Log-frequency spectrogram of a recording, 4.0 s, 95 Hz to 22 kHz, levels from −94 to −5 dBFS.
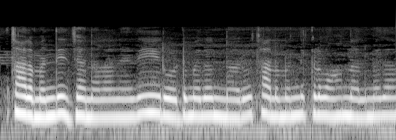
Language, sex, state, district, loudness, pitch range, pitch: Telugu, female, Andhra Pradesh, Visakhapatnam, -13 LUFS, 235-250 Hz, 240 Hz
